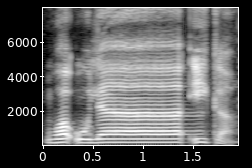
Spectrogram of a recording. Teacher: آگے دیکھیے وَأُولَئِکَ، اگین حمزہ پر پیش ہے، اس کی ادائیگی کی جائے گی، واو کی ادائیگی نہیں کی جائے گی، واو خالی ہے۔ لام کو 4 سے 5 حرکات کے برابر لمبا کر کے پڑھا جائے گا، مد واجب متصل ہے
